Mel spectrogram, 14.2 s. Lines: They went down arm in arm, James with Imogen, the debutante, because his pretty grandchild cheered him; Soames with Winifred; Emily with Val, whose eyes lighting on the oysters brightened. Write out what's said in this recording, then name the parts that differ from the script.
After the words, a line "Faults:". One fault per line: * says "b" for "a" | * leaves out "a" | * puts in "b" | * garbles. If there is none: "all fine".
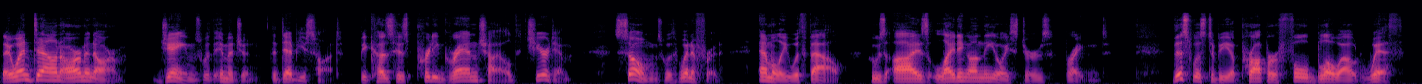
They went down arm in arm, James with Imogen, the debutante, because his pretty grandchild cheered him; Soames with Winifred; Emily with Val, whose eyes lighting on the oysters brightened. This was to be a proper full "blowout" with
Faults:
* puts in "This was to be a proper full blowout with"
